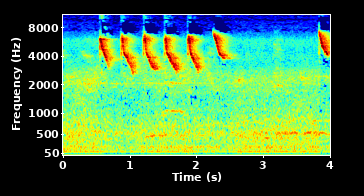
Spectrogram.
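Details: Javan bush lark, described as ready for singing contests, from Citra Raya, Cikupa, Tangerang regency, Indonesia: six bright, high, downslurred notes in a quick run about three per second, then a pause and one more note.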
